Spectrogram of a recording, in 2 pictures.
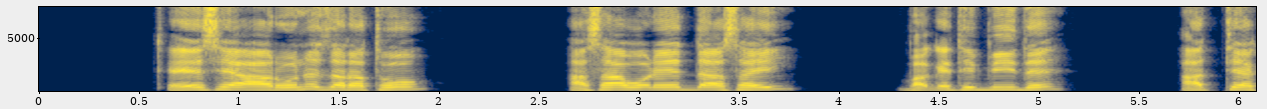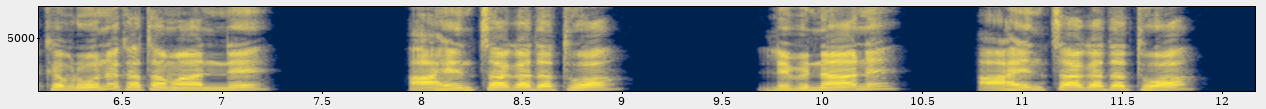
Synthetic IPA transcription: kʼe̞ːs̬ɪjaaːɾo̞ːnɛzɐɾɐt̪o̞ː | ɐsaːwɔɗe̞ːd̪ːɐːsɐj | bɐkʼɛt̪̬ɪbiːd̪ɛ | ʔɐt̪ːɪjaːkɛbɾo̞ːnɛkɐt̪ɐmaːnːɛ | aːhɛnt͡sːaːɡɐd̪ɐt̪ʊwaː | lɪbɪnaːnɛ | ʔaːhɛnt͡sːaːɡɐd̪ɐt̪ʊwaː

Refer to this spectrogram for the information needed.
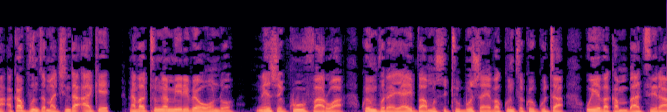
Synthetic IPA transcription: akab͡vunzamat͡ʃindaʔak̬e̞ | naʋatuŋɡamiɾiʋe̞ɦo̞ndo̞ | ne̞ʐe̞kuvarwa | kwe̞ɱvuɾajaib͡vamuʐitubuʐaiʋakunze̞kwe̞ɡʱuta | uje̞ʋakamuɓat͡siːɾa

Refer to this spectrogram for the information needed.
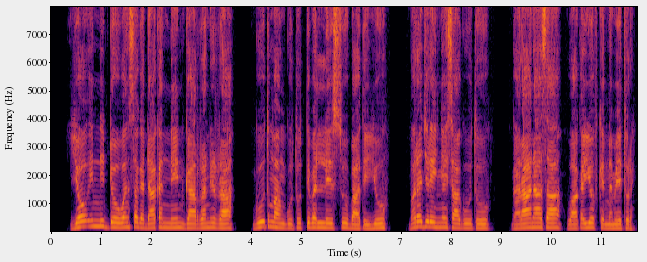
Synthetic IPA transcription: jo̞ːɪnːɪɪd̪ːo̞ːwːɐnsɐɡɐd̪aːkɐnːe̞ːŋɡaːrːɐnɪrːaː | ɡuːt̪ʊmaːŋɡuːt̪uːt̪ːɪbɐlːe̞ːsːuːbaːt̪ɛjːuː | bɐɾɐd͡ʒɪɾe̞ːɲːɐɪsaːɡuːt̪uː | ɡɐɾaːnaːsaːwaːkʼɐjːoːfkɛnːɐme̞ːt̪ʊɾɛ

